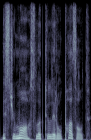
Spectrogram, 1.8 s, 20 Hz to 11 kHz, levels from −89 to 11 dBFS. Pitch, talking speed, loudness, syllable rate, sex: 155 Hz, 195 wpm, -18 LUFS, 5.0 syllables/s, female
